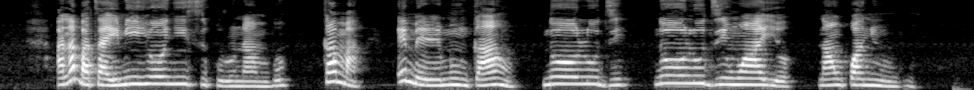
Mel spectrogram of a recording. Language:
Igbo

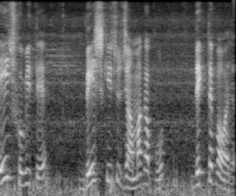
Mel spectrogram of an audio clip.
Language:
Bangla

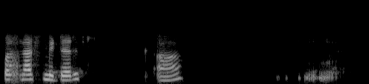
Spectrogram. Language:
Konkani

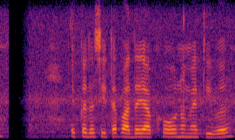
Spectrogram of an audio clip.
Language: Sinhala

